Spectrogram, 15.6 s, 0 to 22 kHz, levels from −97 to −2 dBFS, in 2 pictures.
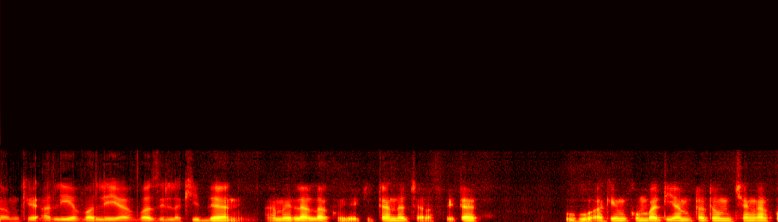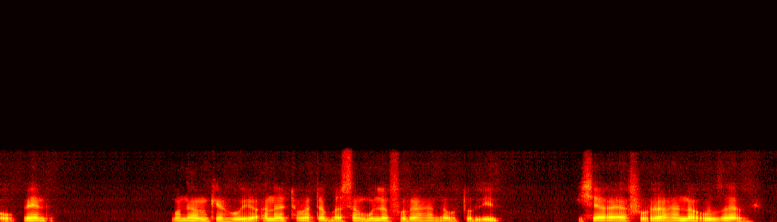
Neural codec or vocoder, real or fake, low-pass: codec, 16 kHz, 0.9 kbps, LongCat-Audio-Codec; fake; 7.2 kHz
